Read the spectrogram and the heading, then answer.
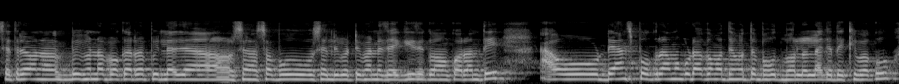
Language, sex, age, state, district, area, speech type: Odia, female, 60+, Odisha, Bhadrak, rural, spontaneous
